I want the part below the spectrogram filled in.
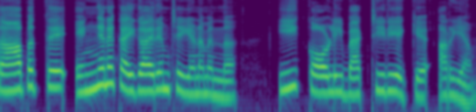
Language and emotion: Malayalam, neutral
